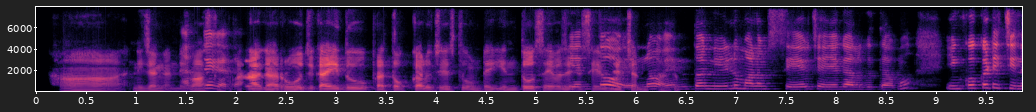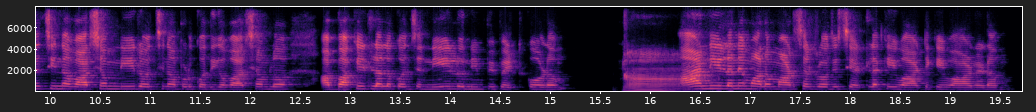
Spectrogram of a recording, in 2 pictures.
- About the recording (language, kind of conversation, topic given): Telugu, podcast, నీటిని ఆదా చేయడానికి మీరు అనుసరించే సరళమైన సూచనలు ఏమిటి?
- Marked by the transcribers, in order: in English: "సేవ్"; in English: "సేవ్"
